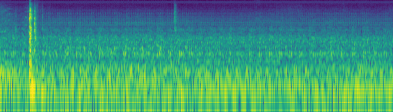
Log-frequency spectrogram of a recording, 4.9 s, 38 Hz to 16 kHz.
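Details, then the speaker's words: 22-year-old camper van diesel, coldest-ever start in extreme Arctic cold on Alaska's North Slope after running glow plugs twice, nearly stalling, a little gas given: low uneven pulsing idle with faint stumble; rough cold idle. "It's not the smoothest idle I've ever heard, for sure, but oh, I'm so glad to hear it."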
